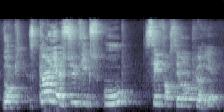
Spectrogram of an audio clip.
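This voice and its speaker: A man's voice: extremely high pitch, big pitch swings, moderate pace, sharp tone, recorded from a distance. A man teaching a casual language lesson, talking informally and reciting verb conjugations in a row. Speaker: Arabic teacher. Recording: very echoey room, speaking from away from the mic.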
